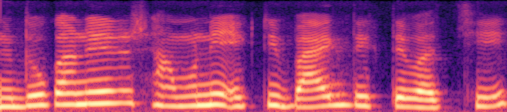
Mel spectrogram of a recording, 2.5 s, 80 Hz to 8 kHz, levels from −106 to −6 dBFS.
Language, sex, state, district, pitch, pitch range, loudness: Bengali, female, West Bengal, Cooch Behar, 255 Hz, 230-275 Hz, -13 LUFS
